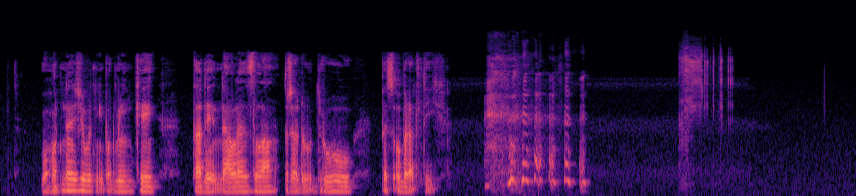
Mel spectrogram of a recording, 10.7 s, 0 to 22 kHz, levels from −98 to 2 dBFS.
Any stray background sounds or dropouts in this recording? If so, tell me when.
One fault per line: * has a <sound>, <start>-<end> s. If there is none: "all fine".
* has a laugh, 6.0-7.4 s
* has a squeak, 8.5-9.2 s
